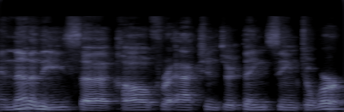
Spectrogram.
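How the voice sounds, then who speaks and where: Very deep, low male voice with vocal fry at a moderate pace. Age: 70s. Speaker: podcast host, former park service official. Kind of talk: interview conversation. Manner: hesitant, many fillers.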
